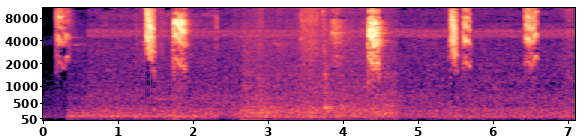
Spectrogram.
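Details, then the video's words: Calls of a female Double-collared Seedeater, used to excite a male. Several quick high chips, some in close pairs, scattered through the stretch at uneven intervals, with a faint continuous high tone behind. "Piado de Fêmea de Coleiro Com Piado de Fêmea de Coleiro Quente para Esquentar Coleiro tui tui"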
